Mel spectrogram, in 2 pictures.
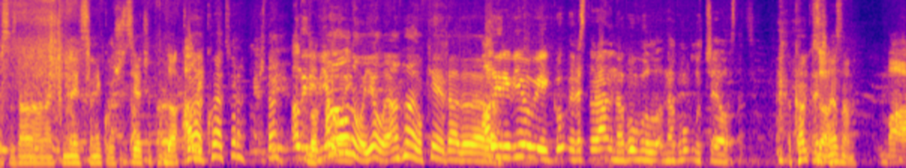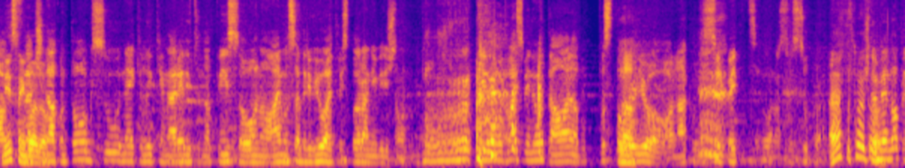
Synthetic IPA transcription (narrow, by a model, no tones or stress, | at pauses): esezd̪aːnaonajneːt͡ʃe̥senikoʋiʃe̥sjet͡ʃat̪d̪akojakʰojat̪uɾaʃt̪aaliaʋaonojelaɦaokeːd̪ad̪ad̪aaliɾeʋjuoʋiɡuɾest̪oɾanunaɡuːɡlˠnaɡuːɡlˠut͡ʃeost̪at̪ | kakosneznaːm | paniːsamiɡled̪anakont̪oɡsunekilikjenaɾed̪it̪unapiːsaoonoajmosad̪ɾeʋjuʋat̪ɾest̪oɾaniʋid̪iʃnaonb | iood̪ʋaːneseminuːt̪aonopost̪oɾeʋjualonakousʋepet̪i̥t̪seonosʋesupepat̪ojeʃt̪omenope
